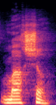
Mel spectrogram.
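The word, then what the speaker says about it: marchand: the next one is mar mar which means Merchant so the D at the end of the word is not pronounced so once again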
